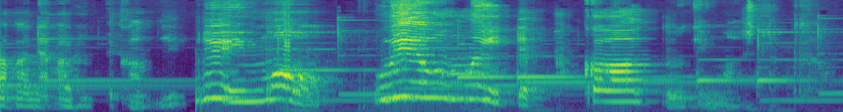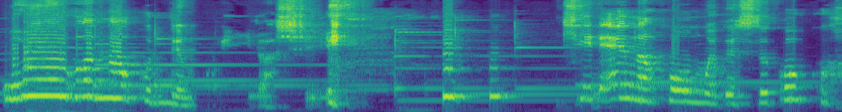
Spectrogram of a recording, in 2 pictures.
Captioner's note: laughs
